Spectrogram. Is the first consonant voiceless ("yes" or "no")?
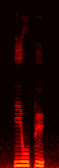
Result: no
